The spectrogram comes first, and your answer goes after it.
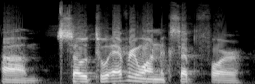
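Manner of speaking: ordinary talk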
